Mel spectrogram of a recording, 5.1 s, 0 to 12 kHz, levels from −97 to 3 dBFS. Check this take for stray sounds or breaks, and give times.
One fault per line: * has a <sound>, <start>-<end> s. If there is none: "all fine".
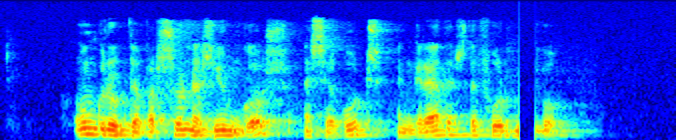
* has a dropout, 3.9-4.0 s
